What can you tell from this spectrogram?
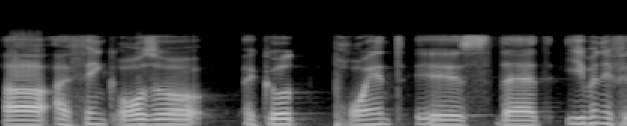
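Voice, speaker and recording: A man with an Austrian accent. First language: German. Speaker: immigration advice vlogger. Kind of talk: casual advice monologue. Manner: halting, many fillers.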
